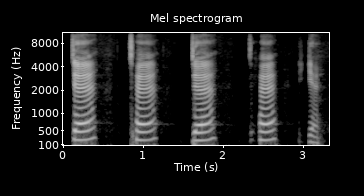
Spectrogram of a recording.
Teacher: तालु की बात करें या तालव्य व्यंजन की हम बात करें तो तालव्य व्यंजन में कौन सा वर्ग आएगा? च वर्ग।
